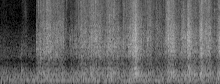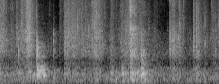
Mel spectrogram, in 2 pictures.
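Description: Thin plastic packaging bag crinkling and rustling in the hands as it is handled and opened, a dense run of irregular crackles starting about a second in, with a few louder crunches.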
